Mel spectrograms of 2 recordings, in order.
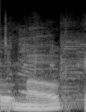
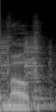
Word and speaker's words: Moog: It's pronounced Moog, excuse me. – Is it Moog? – It is actually Moog.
